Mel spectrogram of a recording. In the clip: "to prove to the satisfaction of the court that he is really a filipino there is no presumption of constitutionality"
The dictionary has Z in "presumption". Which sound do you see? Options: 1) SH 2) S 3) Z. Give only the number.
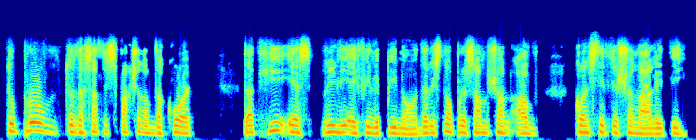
2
